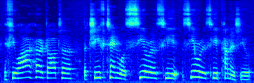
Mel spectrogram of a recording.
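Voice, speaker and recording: A woman's voice: on the high side, unhurried, close to an everyday voice, low-quality recording. Storybook role: nervous, careful filly, young and easily worried, voiced by a woman. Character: timid, worried, cautious young unicorn filly.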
